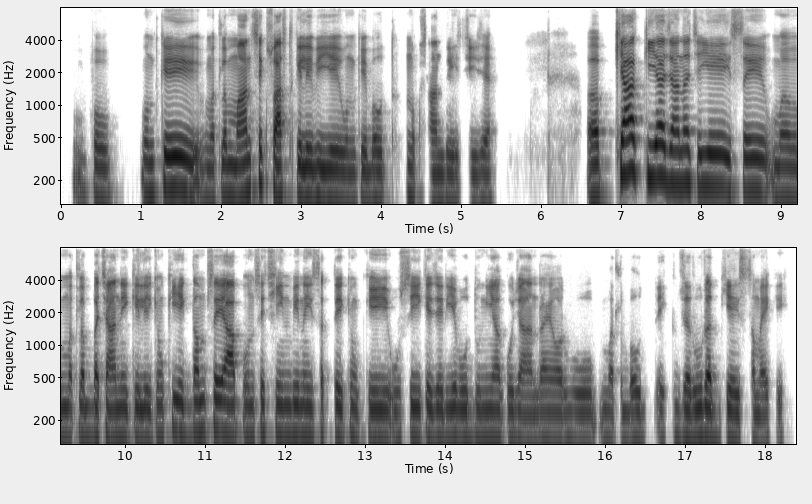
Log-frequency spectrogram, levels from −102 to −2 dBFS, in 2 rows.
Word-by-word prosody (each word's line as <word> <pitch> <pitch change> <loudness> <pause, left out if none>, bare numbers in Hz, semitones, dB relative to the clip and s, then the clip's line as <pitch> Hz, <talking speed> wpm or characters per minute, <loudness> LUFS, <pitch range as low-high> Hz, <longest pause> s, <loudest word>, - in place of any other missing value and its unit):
वो 140 -8 -6 0.4
उनके 155 +1 +4
मतलब 140 +2 -2
मानसिक 150 +7 +2
स्वास्थ्य 135 +1 +4
के 140 - +3
लिए 135 -1 +4
भी 130 +1 0
ये 125 0 +3
उनके 120 0 -3
बहुत 120 0 -3 0.2
नुकसानदेह 115 -3 -5
चीज़ 115 +1 -6
है। 115 - -2 1.2
अ, 140 - +6 0.2
क्या 235 +1 +10
किया 215 0 +7
जाना 190 -1 +3
चाहिए 175 -1 +3
इससे 160 +1 -1 0.3
म 135 -1 -2
मतलब 130 0 -4
बचाने 130 0 0
के 130 +2 -4
लिए? 130 0 -1
क्योंकि 135 +4 -3
एकदम 145 +2 -2
से 155 +1 +2
आप 135 -1 +3
उनसे 135 0 -4
छीन 140 -1 -4
भी 140 0 -1
नहीं 135 -1 -3
सकते 130 0 -4
क्योंकि 130 -1 -4 0.2
उसी 130 +2 -3
के 130 0 -2
ज़रिए 125 +1 -2
वो 125 - -1
दुनिया 125 0 -4
को 125 +1 -6
जान 115 -2 -4
रहे 120 0 -4
हैं 120 - -5
और 120 0 -4
वो 120 -1 -6 0.2
मतलब 120 +1 -9
बहुत 120 0 -4 0.2
एक 120 0 -12 0.2
ज़रूरत 130 +1 +1
भी 130 - 0
है 120 - 0
इस 120 0 -8
समय 115 0 -5
की। - - -16
130 Hz, 180 wpm, -22 LUFS, 120-145 Hz, 1.2 s, क्या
